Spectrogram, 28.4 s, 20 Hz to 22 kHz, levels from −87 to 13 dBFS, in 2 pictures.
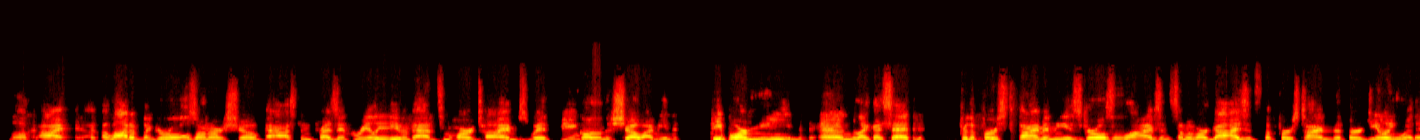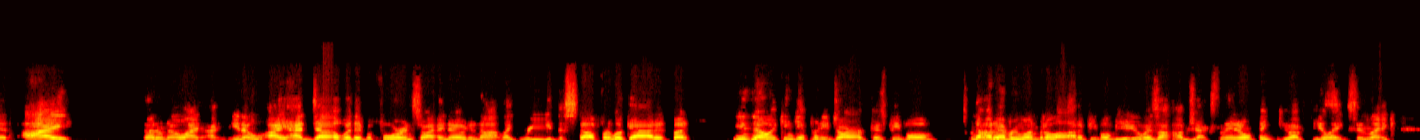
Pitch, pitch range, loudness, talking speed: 140 Hz, 115-195 Hz, -23 LUFS, 240 wpm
